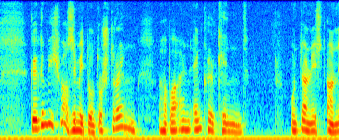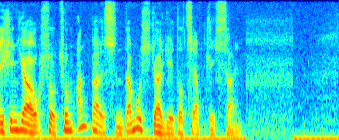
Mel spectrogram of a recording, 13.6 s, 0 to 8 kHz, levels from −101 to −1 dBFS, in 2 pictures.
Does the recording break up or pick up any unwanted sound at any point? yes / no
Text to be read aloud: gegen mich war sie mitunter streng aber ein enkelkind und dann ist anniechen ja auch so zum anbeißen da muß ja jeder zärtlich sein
no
